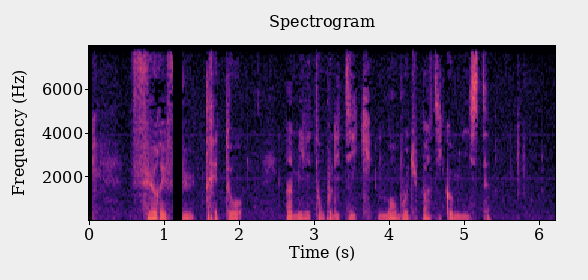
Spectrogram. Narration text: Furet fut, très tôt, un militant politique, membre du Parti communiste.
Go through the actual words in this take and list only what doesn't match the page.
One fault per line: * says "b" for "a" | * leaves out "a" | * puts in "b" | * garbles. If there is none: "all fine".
all fine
